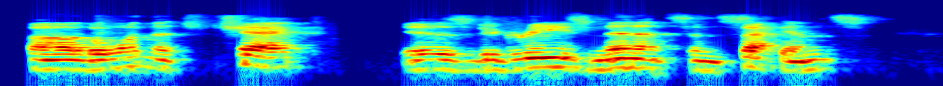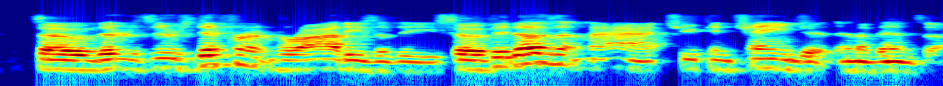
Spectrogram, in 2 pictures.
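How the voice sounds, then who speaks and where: A man with an American accent has an ordinary speaking voice, fairly high in pitch. He talks at a moderate pace with ordinary pitch variation. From US South, Alabama. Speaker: off-road navigation instructor. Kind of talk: tutorial class. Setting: live class, in person and over Zoom.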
